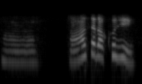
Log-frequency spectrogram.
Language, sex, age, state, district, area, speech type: Odia, female, 30-45, Odisha, Sambalpur, rural, conversation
